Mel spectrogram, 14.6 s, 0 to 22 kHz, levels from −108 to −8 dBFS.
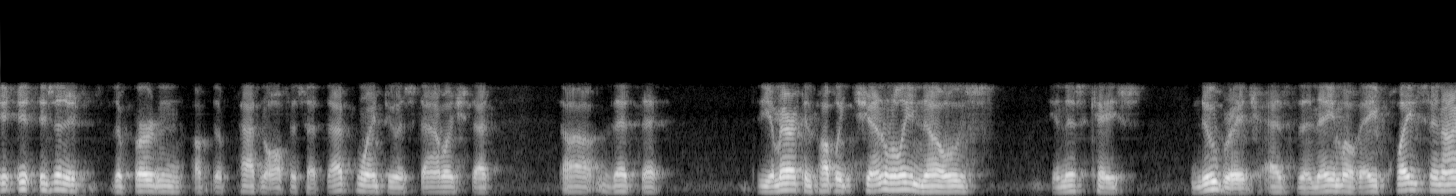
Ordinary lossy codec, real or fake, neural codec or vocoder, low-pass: Opus, 24 kbps; fake; codec, 16 kHz, 16 kbps, FunCodec, trained on LibriTTS, 50 frames a second; 3.6 kHz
